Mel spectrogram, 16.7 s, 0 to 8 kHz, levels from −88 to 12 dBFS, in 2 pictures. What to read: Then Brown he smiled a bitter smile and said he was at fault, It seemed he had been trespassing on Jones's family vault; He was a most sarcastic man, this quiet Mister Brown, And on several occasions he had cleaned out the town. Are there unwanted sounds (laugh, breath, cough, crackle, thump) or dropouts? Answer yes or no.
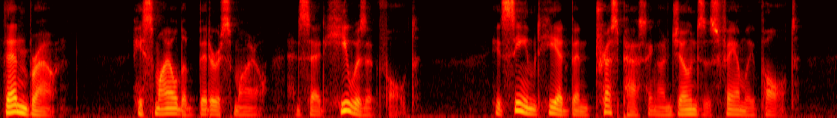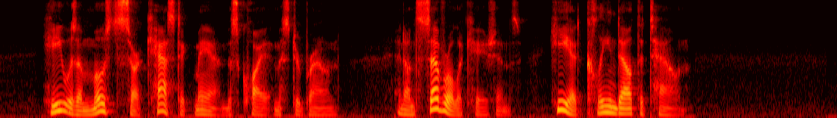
no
